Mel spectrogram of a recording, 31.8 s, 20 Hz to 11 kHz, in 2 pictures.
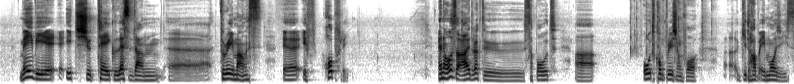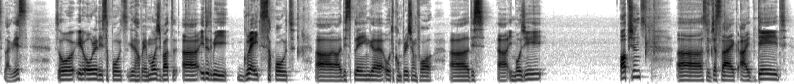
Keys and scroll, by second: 8.9 shift+;, 12.1-13.5 typing, 13.8 Up, 14.0 Right, 20.7-22.3 typing, 28.6 Return, 29.9 shift+., 30.0 space, 30.5 [, 30.8 shift+1.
